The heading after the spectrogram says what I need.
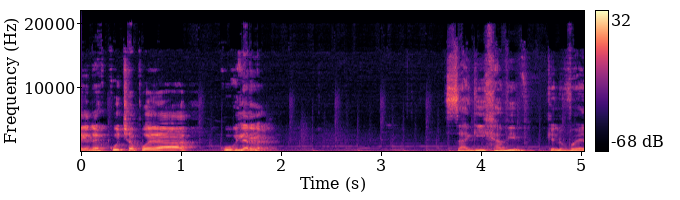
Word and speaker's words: Sagi: No, es Sagi con G. Sagi.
